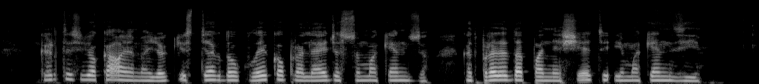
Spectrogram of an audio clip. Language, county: Lithuanian, Klaipėda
